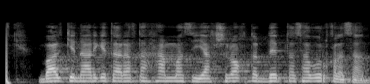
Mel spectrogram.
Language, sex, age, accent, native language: Uzbek, male, 18-24, Navoiy, Uzbek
